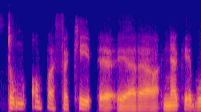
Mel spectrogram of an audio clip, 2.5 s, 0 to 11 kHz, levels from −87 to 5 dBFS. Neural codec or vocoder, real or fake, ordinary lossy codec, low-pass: codec, 16 kHz, 0.5 kbps, X-Codec, HuBERT features, trained on LibriSpeech; fake; Opus, 16 kbps; 7.2 kHz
